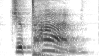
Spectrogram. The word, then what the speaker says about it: Japan: Again, we have the J consonant sound followed by the schwa, which tells us that the first syllable is unstressed. J, J, J. Japan. So that's the A as in apple. Strong vowel sound in the second syllable.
